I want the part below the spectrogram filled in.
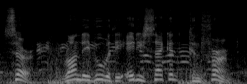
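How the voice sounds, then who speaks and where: A man playing a dutiful military aide in a war game, giving brisk, formal battlefield reports. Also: high-pitched, animated, loud music behind the voice. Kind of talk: video game voice acting, radio-room reports.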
